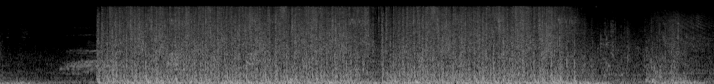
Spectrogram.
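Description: A heavy gun fires in rapid, roaring bursts.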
